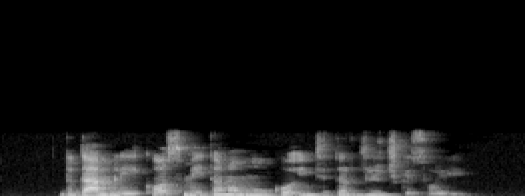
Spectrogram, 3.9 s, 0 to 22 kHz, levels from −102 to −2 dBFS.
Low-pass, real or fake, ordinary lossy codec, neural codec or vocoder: 7.2 kHz; real; none; none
